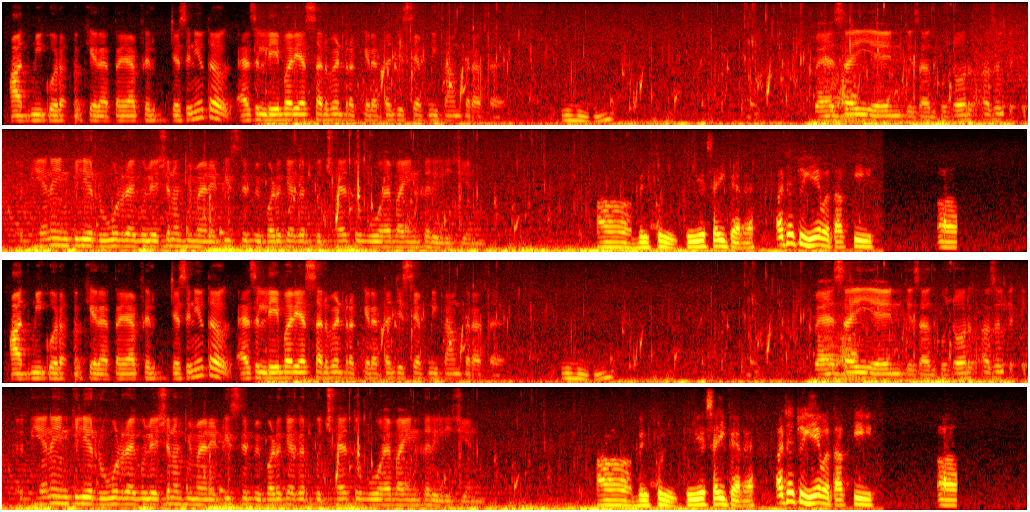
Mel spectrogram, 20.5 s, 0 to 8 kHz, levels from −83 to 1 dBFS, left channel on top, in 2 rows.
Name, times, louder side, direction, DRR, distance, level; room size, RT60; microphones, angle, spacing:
voice 1, 0.1-5.0 8.1-10.1 10.4-15.1, right 1 dB, 15° right, 2.4 m, -27 dB
sound 1, 2.5-19.1, equal, 25° left, 4.2 m, -28 dB
voice 2, 5.6-6.1 8.1-8.6 16.2-19.0 19.6-19.8, right 2 dB, 85° right, 3.8 m, -19 dB
sound 2, 9.7-15.4 15.7-16.0, left 1 dB, 40° left, 4.1 m, -42 dB
head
